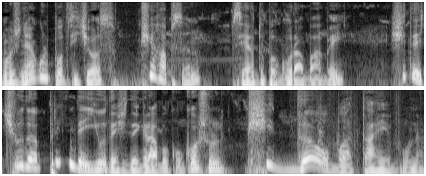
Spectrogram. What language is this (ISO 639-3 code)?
ron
